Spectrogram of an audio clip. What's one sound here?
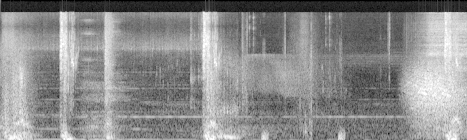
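Magic spells burst with sharp whooshing blasts.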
